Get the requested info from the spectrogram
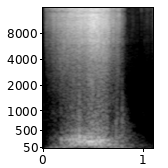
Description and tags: The sound of a microphone being dragged across a glossy poster on top of textured wallpaper.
